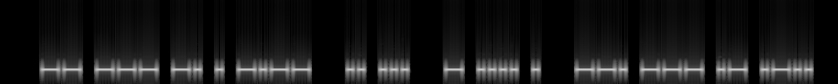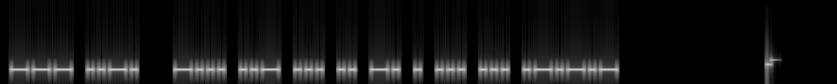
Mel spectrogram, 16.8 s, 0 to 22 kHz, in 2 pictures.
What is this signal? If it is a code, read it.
Morse code, heard as a keyed tone, about 21 wpm, 700 Hz. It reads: MONEY IS THE GOAL OF BUSINESS.
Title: Sentences from Top 1000 Words - Review Part 5 - 22wpm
